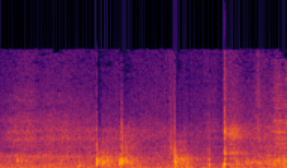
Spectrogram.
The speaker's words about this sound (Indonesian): Oke, saya mengambil gelas.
